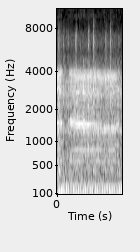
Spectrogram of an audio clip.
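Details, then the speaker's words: Washing machine that had a loud hum, test-run after the gearbox was replaced: a steady, low, even hum with no knocking, grinding or rattling. No longer noisy; normal agitation. "tine-testing na natin yung kinabit natin na gearbox ayan kung okay naman siya at Ah"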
